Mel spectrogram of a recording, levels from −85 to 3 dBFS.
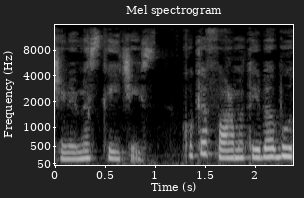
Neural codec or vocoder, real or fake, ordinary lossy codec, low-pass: vocoder, 48 kHz, 128 mel bands, Vocos; fake; AAC, 48 kbps; 14.4 kHz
